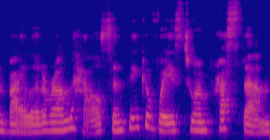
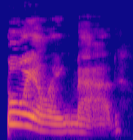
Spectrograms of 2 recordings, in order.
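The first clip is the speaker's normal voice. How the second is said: loud, drawn-out seething; slow, emphatic storybook fury; boiling mad; 10 dB louder, much slower than usual. Acted. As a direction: stretch the words out with anger. Child declares her rage.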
